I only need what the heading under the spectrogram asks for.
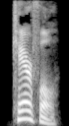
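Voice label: "careful", American English, male; everyone-can-use-english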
